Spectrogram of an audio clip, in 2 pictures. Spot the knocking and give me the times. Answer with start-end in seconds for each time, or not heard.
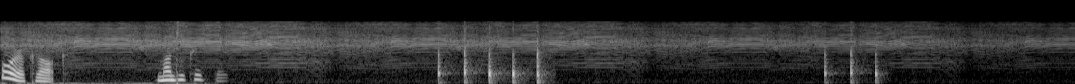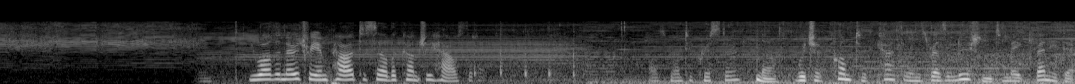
4.3-5.5, 8.2-8.8, 15.6-16.6.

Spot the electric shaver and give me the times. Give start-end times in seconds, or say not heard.
0.0-21.4.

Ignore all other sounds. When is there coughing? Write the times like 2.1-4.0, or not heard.
not heard.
